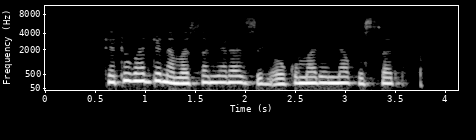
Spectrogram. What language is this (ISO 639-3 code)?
lug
